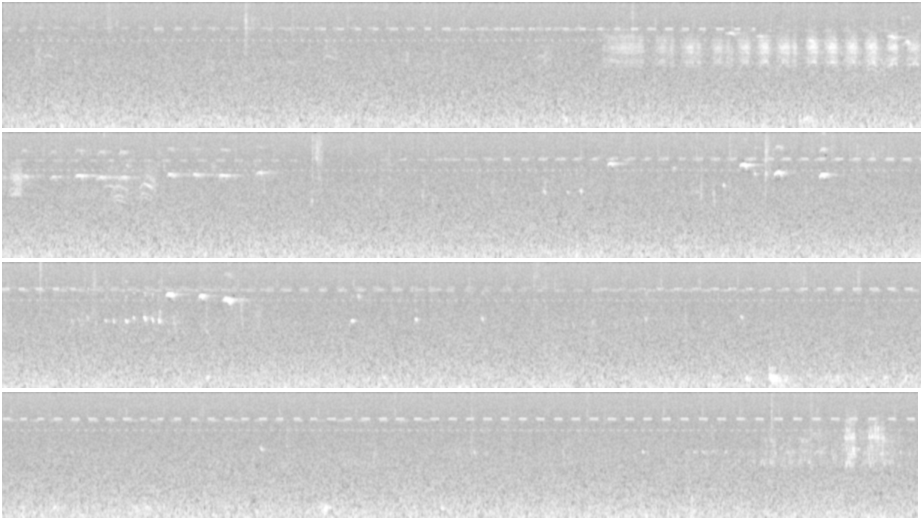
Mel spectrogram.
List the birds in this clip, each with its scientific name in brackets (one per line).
Rufous Chatterer (Argya rubiginosa)
Eastern Violet-backed Sunbird (Anthreptes orientalis)
Spotted Morning-Thrush (Cichladusa guttata)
